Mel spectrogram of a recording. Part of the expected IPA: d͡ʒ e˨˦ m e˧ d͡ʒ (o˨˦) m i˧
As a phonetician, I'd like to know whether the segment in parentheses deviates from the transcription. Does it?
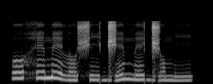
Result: yes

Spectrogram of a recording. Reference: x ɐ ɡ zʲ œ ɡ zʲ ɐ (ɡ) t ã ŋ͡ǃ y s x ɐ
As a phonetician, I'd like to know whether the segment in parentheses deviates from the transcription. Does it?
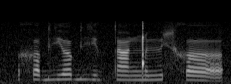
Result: no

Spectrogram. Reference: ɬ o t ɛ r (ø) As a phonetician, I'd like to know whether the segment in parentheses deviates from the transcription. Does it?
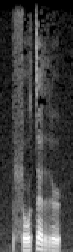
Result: no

